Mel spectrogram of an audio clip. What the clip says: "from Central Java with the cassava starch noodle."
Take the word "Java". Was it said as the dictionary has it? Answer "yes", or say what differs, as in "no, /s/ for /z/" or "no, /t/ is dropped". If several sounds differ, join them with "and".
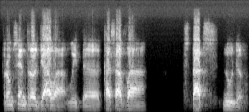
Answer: no, /w/ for /v/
